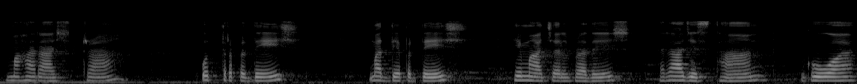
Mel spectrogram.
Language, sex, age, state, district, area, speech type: Sindhi, female, 45-60, Maharashtra, Thane, urban, spontaneous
